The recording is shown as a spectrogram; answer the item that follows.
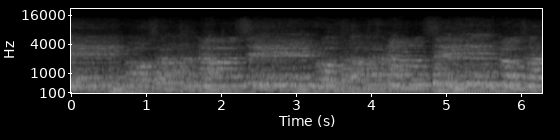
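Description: A choir of children and adults singing a song together, the voices moving from one held note to the next.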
